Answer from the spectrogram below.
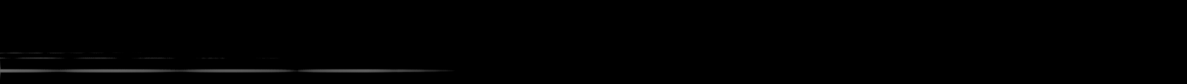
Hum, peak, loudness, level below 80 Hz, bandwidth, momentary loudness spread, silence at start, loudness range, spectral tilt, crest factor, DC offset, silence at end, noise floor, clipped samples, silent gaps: none; -40 dBFS; -50 LUFS; under -90 dBFS; 1.8 kHz; 10 LU; 0 s; 8 LU; 8 dB/octave; 14 dB; under 0.1%; 7.35 s; under -90 dBFS; under 0.1%; none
